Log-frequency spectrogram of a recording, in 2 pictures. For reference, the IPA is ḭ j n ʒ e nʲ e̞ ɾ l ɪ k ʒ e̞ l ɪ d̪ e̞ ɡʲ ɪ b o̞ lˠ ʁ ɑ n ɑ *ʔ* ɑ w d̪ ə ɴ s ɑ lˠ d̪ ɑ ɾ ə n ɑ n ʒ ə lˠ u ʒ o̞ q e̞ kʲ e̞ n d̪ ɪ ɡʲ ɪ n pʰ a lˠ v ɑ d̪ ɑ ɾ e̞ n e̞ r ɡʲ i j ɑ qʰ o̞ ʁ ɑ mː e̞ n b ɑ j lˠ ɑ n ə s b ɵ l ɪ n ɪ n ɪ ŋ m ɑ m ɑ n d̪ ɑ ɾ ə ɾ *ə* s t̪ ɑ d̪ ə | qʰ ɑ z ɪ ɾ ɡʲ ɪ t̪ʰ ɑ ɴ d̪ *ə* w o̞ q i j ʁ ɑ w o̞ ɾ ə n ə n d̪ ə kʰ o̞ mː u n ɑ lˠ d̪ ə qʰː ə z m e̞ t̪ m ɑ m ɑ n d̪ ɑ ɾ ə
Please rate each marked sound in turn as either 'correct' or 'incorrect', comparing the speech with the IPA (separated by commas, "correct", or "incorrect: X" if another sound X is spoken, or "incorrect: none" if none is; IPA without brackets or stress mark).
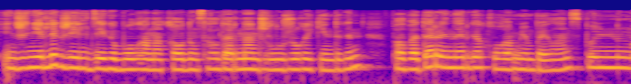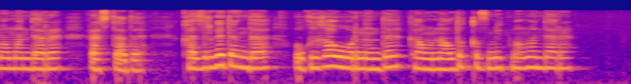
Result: incorrect: q, incorrect: ɑ, incorrect: ɑ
